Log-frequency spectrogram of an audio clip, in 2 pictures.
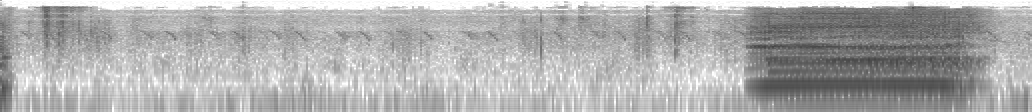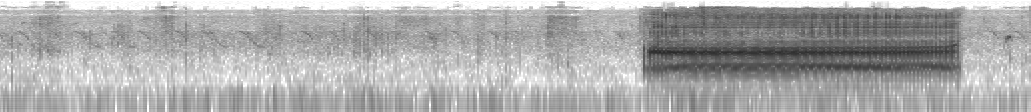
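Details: A calf calls for its mother with two long, loud moos, the first lower and steady, the second higher and strained, roughly five seconds apart, over a soft background of faint chirping birds.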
